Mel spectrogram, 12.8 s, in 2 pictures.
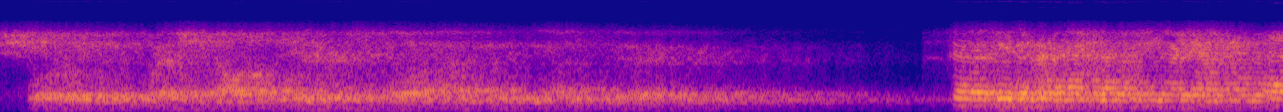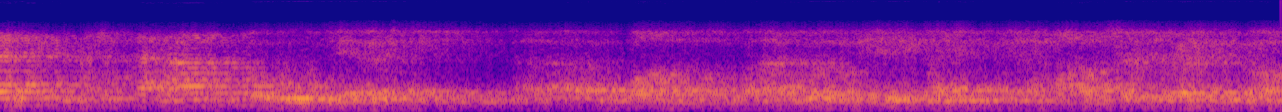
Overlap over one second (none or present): none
